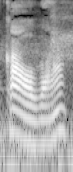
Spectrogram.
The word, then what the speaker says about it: Kauver: не передаёт так вот название магазина Мне кажется читается коф но все говорят Кава магазин может быть но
